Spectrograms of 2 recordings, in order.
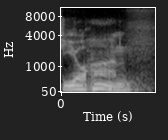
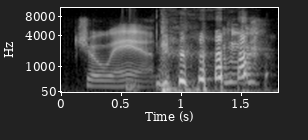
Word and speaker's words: Johann: It's Johann. Oh, that's how you pronounce it. I was thinking Joanne. Wow. Oh, damn. Wow. I was just going to say Jan, like John.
